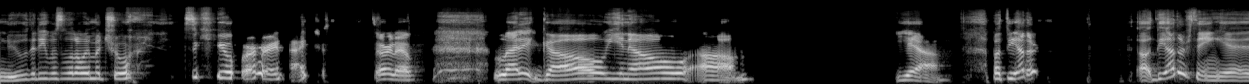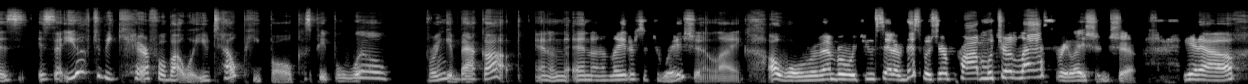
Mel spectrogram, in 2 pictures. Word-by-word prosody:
knew 180 +5 -2
that 250 - -5
he 265 0 -1
was 260 0 +2
a - - -6
little 265 0 +2
immature 265 0 +2
and - - -5 0.5
insecure 335 -3 +3 0.3
and - - +4
I - - -1
just - - -15 0.4
sort 240 -1 +4
of 205 - +4 0.8
let 235 +1 +5
it 250 - 0
go, 225 +5 +4
you 260 -1 0
know? 265 +2 +3
Um 210 +3 0 1.4
Yeah. 205 +1 +1 0.5
But 265 -1 0
the 270 -1 +3
other - - +3 1.1
uh, - - +2
the 255 +5 +1
other - - +2
thing 190 - +1
is, 185 +2 0
is 230 +2 +3
that 265 - -3
you 290 - +2
have 290 0 -8
to 395 - -4
be 290 -7 -5
careful 265 -1 -3
about 200 -2 -3
what - - -9
you 190 - -10
tell 195 - -1
people - - -13
'cause - - -1
people 150 0 -12
will 275 - -6 0.3
bring 190 +8 -7
it - - -7
back - - -3
up - - -3
in 205 - -6
a 190 +3 -8
in 210 0 -3
a 195 -1 -8
later 215 +3 0
situation 370 - -4
like, - - -8 0.3
"Oh, 250 - +4
well 180 -4 -1
remember 230 +5 +2
what 220 0 0
you 250 - -4
said," 245 -1 +5
or, 220 - +2
"This - - +3
was 240 -1 +3
your 255 0 +2
problem 270 -1 +1
with 285 +1 0
your 310 -1 +5
last 330 +5 +3
relationship." - - 0 0.5
You 235 +1 +1
know? 195 0 +4
245 Hz, 175 wpm, -16 LUFS, 210-270 Hz, 1.4 s, let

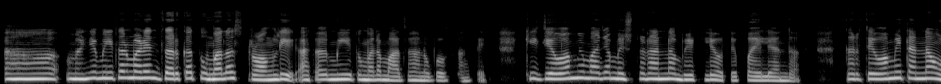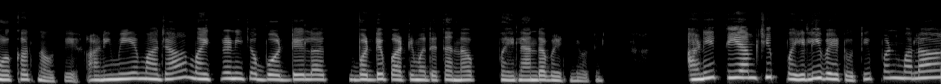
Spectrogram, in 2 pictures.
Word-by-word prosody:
अ, - - 0 0.6
म्हणजे 255 +2 +5
मी 285 0 +2
तर 305 0 0
म्हणेन, 300 -1 +3
जर 255 -1 +3
का 280 - -2
तुम्हाला 250 +1 +3
स्ट्राँगली 220 -2 +2 0.2
आता 220 +2 -4
मी 230 +1 +5
तुम्हाला 215 -1 +2
माझा 195 -1 -1
अनुभव 180 -1 -4
सांगते 160 -1 -15 0.4
की 270 0 -5
जेव्हा 255 +1 +3
मी 295 +2 +3
माझ्या 280 0 -2
मिस्टरांना 255 0 +2
भेटले 220 0 -2
होते 190 -3 -5
पहिल्यांदा, 180 -3 -3 0.5
तर 245 -1 -3
तेव्हा 250 0 +2
मी 290 +2 +2
त्यांना 275 -1 +1
ओळखत 220 +1 -2
नव्हते 165 -4 -7 0.2
आणि 205 +2 +2
मी 250 +3 +3
माझ्या 255 -1 0
मैत्रिणीच्या 260 0 -1
बर्थडेला 225 +1 -2 0.4
बर्थडे 230 +1 0
पार्टीमध्ये 210 -1 -2
त्यांना 205 -1 -1 0.3
पहिल्यांदा 200 0 0
भेटले 180 -3 -5
होते 160 +5 -14 0.9
आणि 250 +6 +5
ती 310 +1 +3
आमची 310 +1 -1 0.2
पहिली 235 +4 +2
भेट 245 -5 0
होती. 195 +6 -7
पण 305 0 -5
मला 290 +1 -1
235 Hz, 155 wpm, -21 LUFS, 205-265 Hz, 0.9 s, म्हणजे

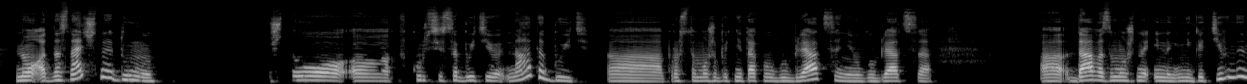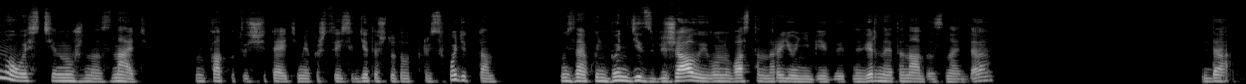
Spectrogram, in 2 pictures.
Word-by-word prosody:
Но 185 +2 +5
однозначно 195 - +3
я 315 - +2
думаю 195 -7 +1 1.1
что, 190 +3 +3
а, 165 -2 0
в - - -21
курсе 190 -2 -4
событий, 180 +1 -2
э, 165 -2 -1
надо 320 - +1
быть. 165 - -5
А, 150 -2 +1
просто, 165 +3 -5
может 165 0 -2
быть, 165 -1 -8
не 170 -1 -1
так 170 +1 +1
углубляться, 170 +8 +3
не 155 -2 -1
углубляться 155 0 0 1.1
а, 160 0 +3
да, 185 +6 +8
возможно, 180 -3 +1
и 170 0 -1
на 165 - +2
негативные 165 - 0
новости 175 - 0
нужно 145 -3 -2
знать. 135 -1 -2 0.5
М, 150 -1 -8
как 155 +2 -4
вот 145 - -19
вы 135 - -11
считаете? 135 +1 -4
Мне 135 -1 -5
кажется, 135 +2 -10
если 140 0 -6
где-то 150 +2 -4
что-то 140 0 -7
вот 135 -1 -9
происходит 175 +10 -4
там, 135 -2 -5 0.6
не 160 - -1
знаю, 155 0 +1
какой-нибудь 155 0 -2
бандит 175 -2 +1
сбежал, 150 +7 +5
и 150 - 0
он 145 +1 -2
у - - -5
вас 145 +1 +1
там 145 -1 -7
на 140 - -4
районе 140 -3 -2
бегает, 125 0 -8
наверное, 150 +3 -1
это 145 +1 -7
надо 135 -3 -3
знать, 125 0 -8
да? 175 +7 -3 2.1
Да. 145 0 -2
155 Hz, 150 wpm, -26 LUFS, 140-175 Hz, 2.1 s, да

